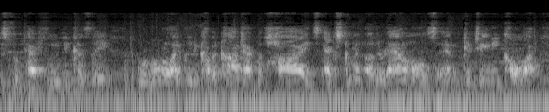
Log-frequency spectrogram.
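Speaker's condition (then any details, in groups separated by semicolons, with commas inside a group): No condition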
